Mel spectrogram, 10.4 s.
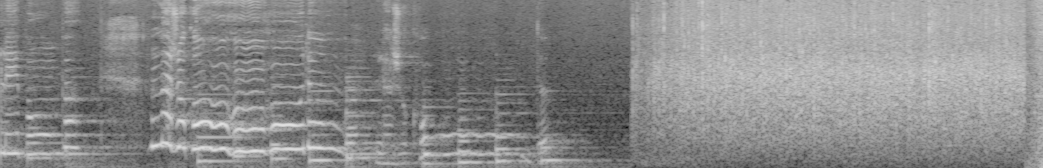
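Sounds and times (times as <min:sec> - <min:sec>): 
speech: 0:00.1 - 0:00.6, 0:01.7 - 0:02.8, 0:03.8 - 0:05.7
studio audience applauding: 0:06.3 - 0:10.3.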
